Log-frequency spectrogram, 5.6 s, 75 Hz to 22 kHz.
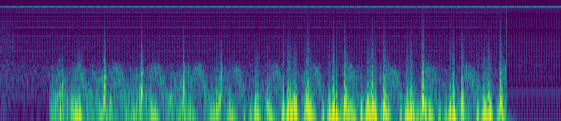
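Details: Fetal heartbeat at 27 weeks of pregnancy on ultrasound Doppler: rapid, fast, regular whooshing pulses.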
